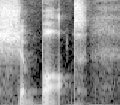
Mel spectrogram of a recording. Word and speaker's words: Shabbat: Traffic going for correcting me, it is pronounced Shabbat, which makes more sense.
